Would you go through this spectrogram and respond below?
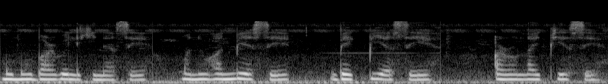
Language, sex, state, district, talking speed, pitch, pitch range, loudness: Nagamese, female, Nagaland, Dimapur, 155 wpm, 230 Hz, 215-235 Hz, -16 LUFS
